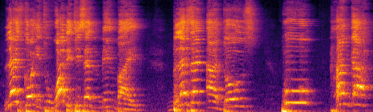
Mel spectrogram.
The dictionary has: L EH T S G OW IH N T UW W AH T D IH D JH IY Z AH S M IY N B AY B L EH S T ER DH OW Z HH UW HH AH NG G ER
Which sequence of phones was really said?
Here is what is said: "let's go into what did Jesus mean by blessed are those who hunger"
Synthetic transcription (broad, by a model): L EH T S G OW IH N T UW W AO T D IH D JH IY S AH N M IY N B AY B L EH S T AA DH OW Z HH UW HH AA NG G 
